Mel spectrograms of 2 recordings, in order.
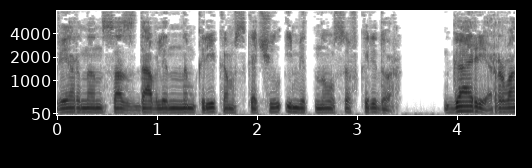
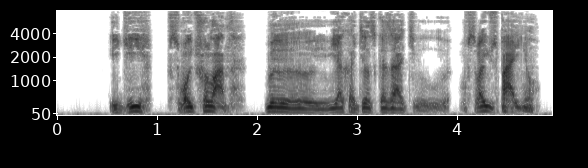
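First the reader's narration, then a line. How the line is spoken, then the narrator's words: Hoarse, rasping. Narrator (Russian): прохрипел он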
